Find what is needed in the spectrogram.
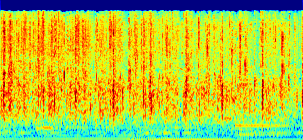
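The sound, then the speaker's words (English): An audience claps at a church service, a dense, steady wash of many hands that keeps going throughout. A low sustained tone sits underneath the clapping. “Somebody give the Lord a clap offering.”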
